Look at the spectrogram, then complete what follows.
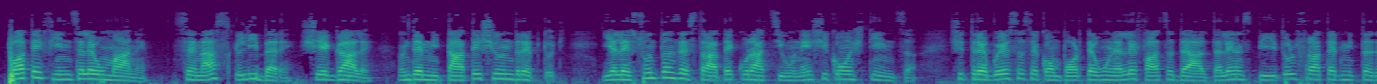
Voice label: udhr ro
